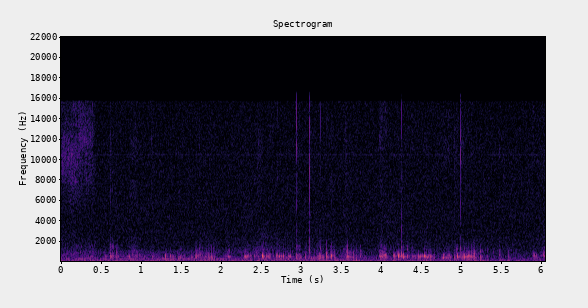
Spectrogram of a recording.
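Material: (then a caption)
Rubber. Fingernails scratch and tap the brown waffle rubber outsole of a red canvas sneaker held vertically. The result is a quiet, steady patter of dry scratching with soft, dull taps scattered through it, centered in the low midrange around 540 Hz, each tap dying away almost at once.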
